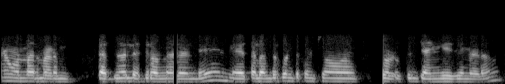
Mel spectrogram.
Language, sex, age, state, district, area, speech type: Telugu, male, 18-30, Andhra Pradesh, Kakinada, rural, conversation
